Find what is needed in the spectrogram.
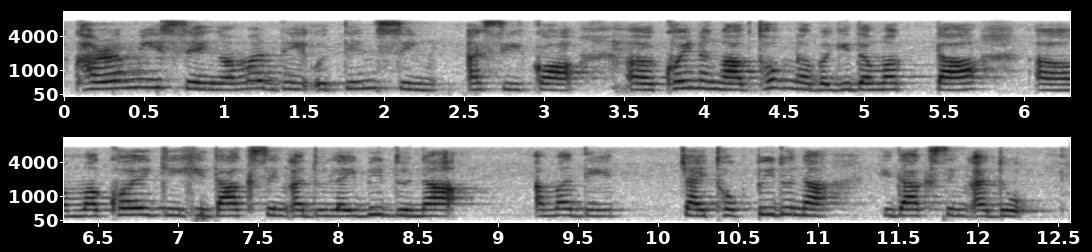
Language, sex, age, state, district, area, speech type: Manipuri, female, 18-30, Manipur, Bishnupur, rural, spontaneous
